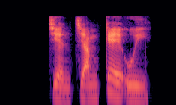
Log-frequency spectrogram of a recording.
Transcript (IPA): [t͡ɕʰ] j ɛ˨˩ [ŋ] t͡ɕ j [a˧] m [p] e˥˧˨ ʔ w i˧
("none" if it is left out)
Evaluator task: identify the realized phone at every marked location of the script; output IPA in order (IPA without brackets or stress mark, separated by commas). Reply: t͡ɕ, n, a˧, k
